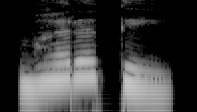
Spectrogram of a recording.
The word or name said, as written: ಭರತಿ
